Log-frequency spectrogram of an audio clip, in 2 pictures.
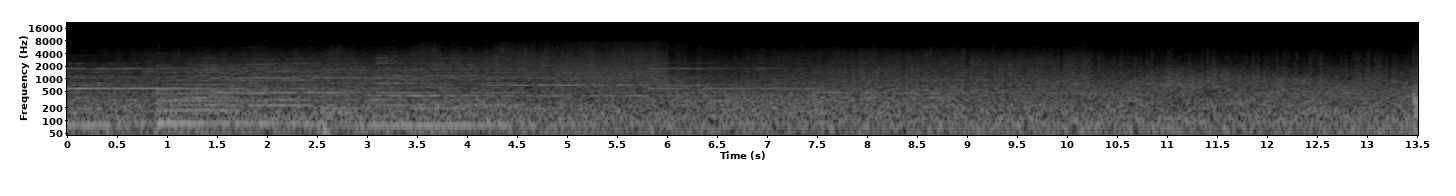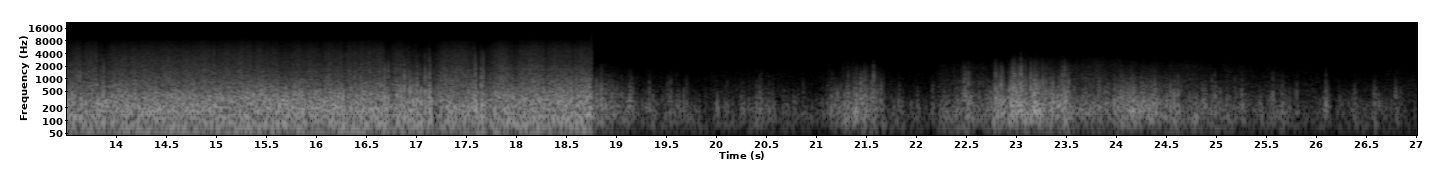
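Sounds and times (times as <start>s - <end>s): road noise: 0.0s - 10.7s
wind buffeting microphone: 0.0s - 27.0s.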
